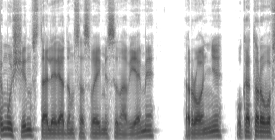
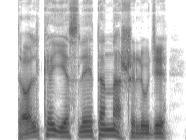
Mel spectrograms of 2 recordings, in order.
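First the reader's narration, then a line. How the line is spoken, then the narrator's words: Father hissing. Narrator (Russian): прошипел отец Ронни, наклонившись к ней так близко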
